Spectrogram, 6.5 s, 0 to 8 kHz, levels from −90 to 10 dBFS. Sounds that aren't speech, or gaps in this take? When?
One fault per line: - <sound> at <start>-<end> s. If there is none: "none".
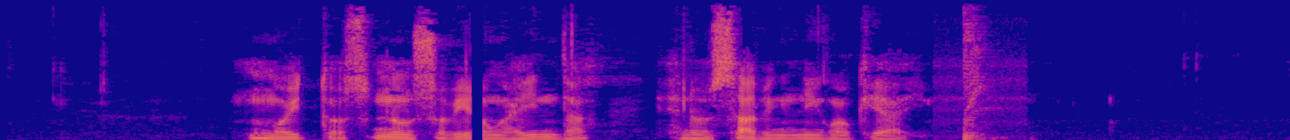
- dropout at 2.3-2.4 s
- thud at 4.8-5.1 s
